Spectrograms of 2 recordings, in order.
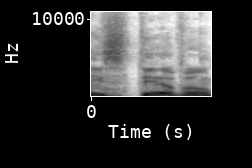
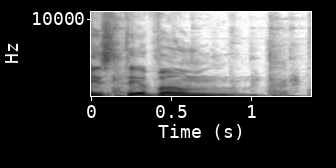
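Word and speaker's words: Estêvão: Dan nada porque é é Estevan com a o tio final a o tio e não a m né é Estevan Estevan é meio difícil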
